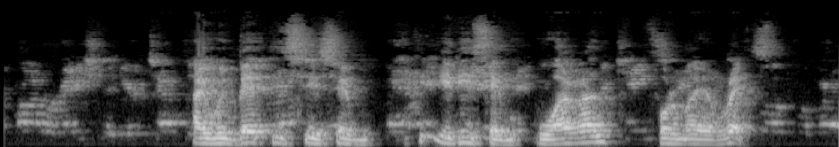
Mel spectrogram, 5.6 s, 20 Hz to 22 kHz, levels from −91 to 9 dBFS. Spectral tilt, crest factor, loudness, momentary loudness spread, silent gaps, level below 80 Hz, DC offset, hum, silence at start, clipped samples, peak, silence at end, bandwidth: -5 dB/octave; 16 dB; -16 LUFS; 19 LU; none; -56 dBFS; under 0.1%; none; 0.1 s; under 0.1%; 0 dBFS; 0 s; 13.5 kHz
